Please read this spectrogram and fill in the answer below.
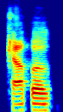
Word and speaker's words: Kappa: Kappa, hard C sound or like a K, never cha, like sometimes the C is in Italian, never sa, like in the word city, even though it's a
